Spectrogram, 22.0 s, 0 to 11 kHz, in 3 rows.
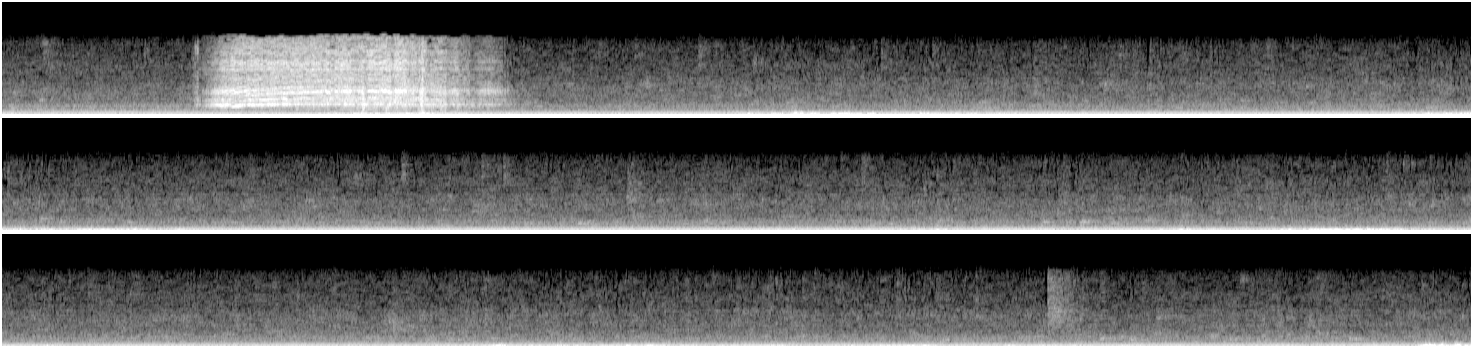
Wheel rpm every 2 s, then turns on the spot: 50, 20, 0, 0, 0, 0, 0, 0, 0, 0, 0.
none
